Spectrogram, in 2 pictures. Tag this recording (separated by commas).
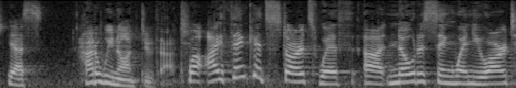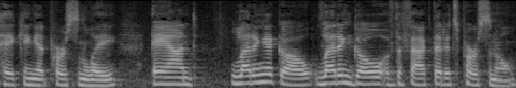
Speech, Conversation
